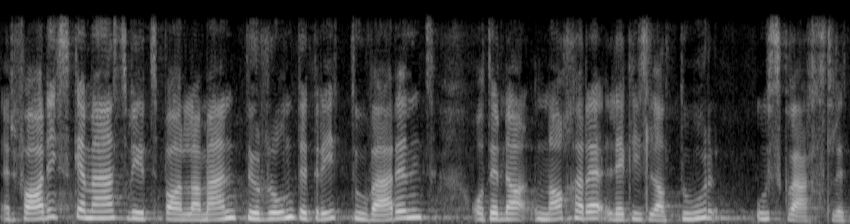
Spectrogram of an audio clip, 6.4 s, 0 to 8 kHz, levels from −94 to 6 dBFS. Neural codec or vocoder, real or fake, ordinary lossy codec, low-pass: codec, 16 kHz, 4 kbps, FunCodec, trained on LibriTTS, 50 frames a second; fake; none; 7.2 kHz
